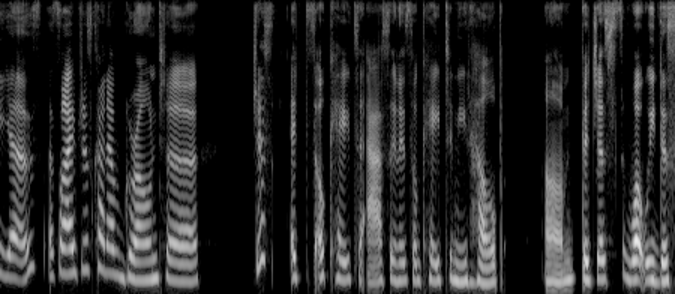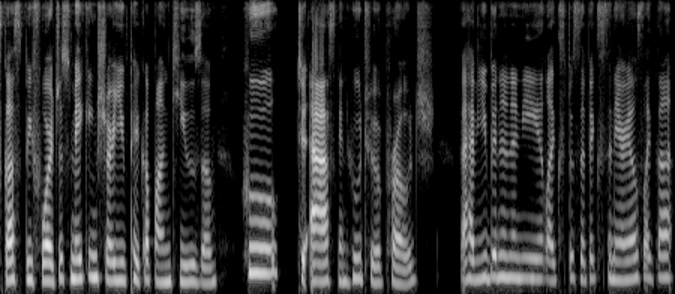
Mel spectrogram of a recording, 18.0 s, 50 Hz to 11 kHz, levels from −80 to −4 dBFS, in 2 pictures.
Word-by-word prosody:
yes, 235 Hz, -4 st, -1 dB, 0.3 s
that's 255 Hz, -, -10 dB
why 280 Hz, -1 st, +4 dB
I've 285 Hz, -, -3 dB
just 320 Hz, +1 st, -10 dB
kinda 285 Hz, -7 st, -3 dB
grown 210 Hz, -1 st, -1 dB
to 195 Hz, -1 st, -1 dB, 0.7 s
just 430 Hz, +5 st, -5 dB, 0.2 s
it's 235 Hz, 0 st, -6 dB
okay 225 Hz, -3 st, -4 dB
to -, -, -10 dB
ask, 210 Hz, -, -1 dB
and 200 Hz, -2 st, -5 dB
it's 200 Hz, 0 st, -7 dB
okay 200 Hz, 0 st, -6 dB
to 225 Hz, +2 st, -9 dB
need 200 Hz, -1 st, -3 dB
help, 180 Hz, 0 st, -2 dB, 0.6 s
um, 100 Hz, -, -1 dB
but 210 Hz, -1 st, +3 dB
just 215 Hz, +6 st, -1 dB
what 215 Hz, -3 st, +6 dB
we 205 Hz, +1 st, +2 dB
discussed 205 Hz, +2 st, +3 dB
before, 200 Hz, -1 st, +5 dB
just 225 Hz, +2 st, -3 dB
making 225 Hz, +2 st, +4 dB
sure 215 Hz, -3 st, +2 dB
you 205 Hz, 0 st, +1 dB
pick 205 Hz, -2 st, -3 dB
up 205 Hz, -1 st, -1 dB
on 185 Hz, 0 st, 0 dB
cues 190 Hz, -2 st, -4 dB
of 175 Hz, +2 st, -4 dB, 0.4 s
who 285 Hz, 0 st, +5 dB, 0.2 s
to -, -, +2 dB
ask 195 Hz, +1 st, +10 dB
and 190 Hz, -1 st, -6 dB
who 230 Hz, +3 st, -4 dB
to 200 Hz, -4 st, -6 dB
approach. 175 Hz, +1 st, -5 dB, 0.3 s
But -, -, +1 dB
have 215 Hz, -1 st, +2 dB
you 230 Hz, +1 st, -2 dB
been 245 Hz, +1 st, +1 dB
in 240 Hz, -1 st, -1 dB
any, 230 Hz, -1 st, -3 dB
like, 205 Hz, -1 st, -5 dB
specific 225 Hz, -1 st, -9 dB
scenarios 215 Hz, +1 st, -3 dB
like 220 Hz, -, -7 dB
that? 235 Hz, -1 st, -2 dB
215 Hz, 175 wpm, -25 LUFS, 200-235 Hz, 0.7 s, ask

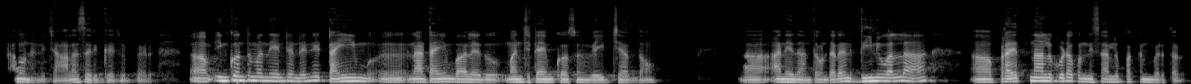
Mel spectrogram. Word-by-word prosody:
అవునండి. 115 Hz, -6 st, -1 dB
చాలా 95 Hz, +4 st, -3 dB
సరిగ్గా 105 Hz, -3 st, -4 dB
చెప్పారు. -, -, -11 dB, 0.4 s
ఆహ్, 135 Hz, -, +1 dB
ఇంకొంతమందేంటంటేండి 170 Hz, -3 st, +3 dB
టైము 150 Hz, +2 st, +3 dB, 0.5 s
నా 125 Hz, -, +4 dB
టైం 125 Hz, +2 st, +3 dB
బాలేదు. 110 Hz, -2 st, 0 dB, 0.2 s
మంచి 120 Hz, +1 st, +2 dB
టైం 115 Hz, -1 st, +4 dB
కోసం 115 Hz, -1 st, -1 dB
వెయిట్ 105 Hz, 0 st, -3 dB
చేద్దాం. 100 Hz, -1 st, -5 dB, 1.0 s
ఆహ్, 105 Hz, 0 st, -2 dB
అనే 120 Hz, -1 st, +4 dB
దాంతో 105 Hz, 0 st, -2 dB
ఉంటారు. 115 Hz, +7 st, 0 dB, 0.2 s
దీని 155 Hz, +2 st, +6 dB
వల్ల 160 Hz, +2 st, +1 dB, 0.7 s
ఆహ్, 120 Hz, 0 st, +2 dB
ప్రయత్నాలు 155 Hz, +4 st, +3 dB
కూడా 160 Hz, +1 st, +2 dB
కొన్ని 130 Hz, -2 st, 0 dB
సార్లు 125 Hz, -2 st, -2 dB
పక్కన 115 Hz, 0 st, -4 dB
పెడతారు. 105 Hz, +1 st, -9 dB
125 Hz, 140 wpm, -22 LUFS, 110-155 Hz, 1.0 s, దీని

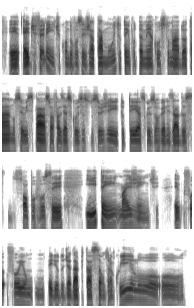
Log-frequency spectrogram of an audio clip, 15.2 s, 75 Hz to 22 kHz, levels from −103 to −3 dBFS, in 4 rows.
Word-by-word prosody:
É 90 Hz, +1 st, +5 dB, 0.2 s
é 100 Hz, -, +7 dB
diferente 110 Hz, -5 st, -1 dB
quando 95 Hz, -1 st, -7 dB
você 95 Hz, +2 st, -3 dB
já 95 Hz, +1 st, +1 dB
tá 95 Hz, +1 st, +4 dB
muito 100 Hz, +7 st, -7 dB
tempo, 100 Hz, -3 st, -4 dB
também, 90 Hz, -2 st, -1 dB
acostumado 95 Hz, 0 st, -1 dB
a -, -, +2 dB
estar 100 Hz, +1 st, +4 dB
no 100 Hz, -, -10 dB
seu 95 Hz, -, 0 dB
espaço, 100 Hz, 0 st, +7 dB
a -, -, 0 dB
fazer 100 Hz, +1 st, -1 dB
as 95 Hz, -, +3 dB
coisas 100 Hz, -2 st, -4 dB
do -, -, -12 dB
seu 95 Hz, -, -2 dB
jeito, 95 Hz, -2 st, -3 dB
ter 100 Hz, 0 st, +2 dB
as 100 Hz, -, -1 dB
coisas 95 Hz, -2 st, -4 dB
organizadas 95 Hz, -1 st, 0 dB, 0.2 s
só 110 Hz, -, -2 dB
por 105 Hz, -1 st, -11 dB
você 100 Hz, 0 st, 0 dB, 0.5 s
e 245 Hz, +2 st, +3 dB
tem 115 Hz, -, +1 dB
mais 110 Hz, +1 st, +1 dB
gente. 95 Hz, -5 st, -9 dB, 0.3 s
Eh, -, -, +1 dB
fo -, -, -2 dB
foi 110 Hz, -1 st, -1 dB
um 100 Hz, -1 st, -7 dB
um 90 Hz, -1 st, -15 dB
período 95 Hz, -2 st, -3 dB
de 95 Hz, -, -1 dB
adaptação 90 Hz, -1 st, +2 dB
tranquilo 130 Hz, +11 st, -2 dB
ou 115 Hz, -5 st, -3 dB
ou 90 Hz, -3 st, -6 dB
100 Hz, 180 wpm, -27 LUFS, 95-105 Hz, 0.5 s, é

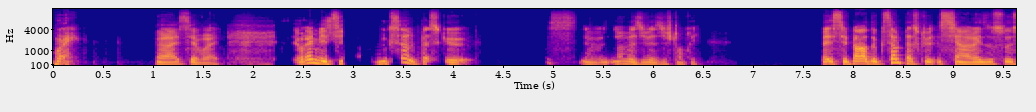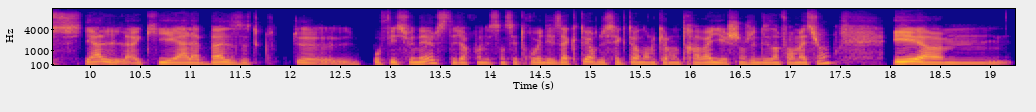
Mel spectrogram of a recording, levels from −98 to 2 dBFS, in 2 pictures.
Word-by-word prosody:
Ouais! -, -, 0 dB, 0.8 s
Ouais, 130 Hz, +1 st, +2 dB
c'est 140 Hz, -1 st, 0 dB
vrai. 110 Hz, -2 st, -5 dB, 0.7 s
C'est -, -, -8 dB
vrai, 220 Hz, -, +6 dB
mais 175 Hz, -8 st, +8 dB
c'est 150 Hz, +3 st, -1 dB, 0.3 s
paradoxal 155 Hz, -, 0 dB
parce 130 Hz, -, 0 dB
que 130 Hz, -2 st, -2 dB, 0.7 s
c -, -, -17 dB
heu, 130 Hz, -1 st, -5 dB
non, 150 Hz, -, -4 dB
vas 145 Hz, -3 st, +1 dB
y, -, -, -3 dB
vas 135 Hz, -, 0 dB
y, 115 Hz, +3 st, -5 dB
je 130 Hz, -, -3 dB
t'en 120 Hz, -, -6 dB
prie. 125 Hz, +2 st, -15 dB, 1.2 s
Beh 150 Hz, -, +6 dB
c'est 150 Hz, +1 st, +3 dB
paradoxal 160 Hz, +9 st, +6 dB
parce 170 Hz, -8 st, +1 dB
que 145 Hz, -2 st, 0 dB
c'est 145 Hz, +1 st, +1 dB
un 135 Hz, -, +4 dB
réseau 140 Hz, +1 st, +3 dB
social 140 Hz, -3 st, -2 dB
qui 125 Hz, -1 st, 0 dB
est -, -, +1 dB
à 115 Hz, -1 st, +1 dB
la 115 Hz, -, -1 dB
base, 120 Hz, 0 st, -1 dB
heu, -, -, -9 dB
toute, -, -, -17 dB, 0.2 s
heu, -, -, -6 dB
professionnel, 130 Hz, +7 st, -3 dB
c'est 120 Hz, -, -8 dB
à -, -, -5 dB
dire 120 Hz, 0 st, -5 dB
qu'on 120 Hz, -, -8 dB
est 110 Hz, -, -7 dB
censé 120 Hz, +1 st, -9 dB
trouver 120 Hz, +1 st, -6 dB
des 115 Hz, +1 st, -5 dB
acteurs 130 Hz, +2 st, -2 dB
du 130 Hz, -, -4 dB
secteur 125 Hz, +1 st, -4 dB
dans 120 Hz, -, -4 dB
lequel 120 Hz, +1 st, -4 dB
on 115 Hz, -, -5 dB
travaille 120 Hz, +1 st, -2 dB
et 115 Hz, -, -3 dB
échanger 120 Hz, +2 st, 0 dB
des 115 Hz, 0 st, -4 dB
informations, 115 Hz, -, -2 dB, 0.6 s
et 145 Hz, +2 st, +10 dB
hem, 115 Hz, -5 st, +1 dB
125 Hz, 185 wpm, -23 LUFS, 115-145 Hz, 1.2 s, et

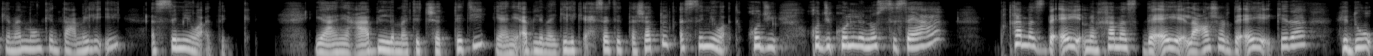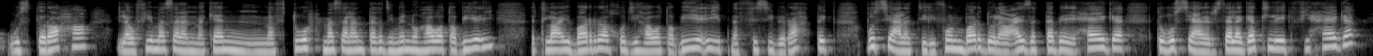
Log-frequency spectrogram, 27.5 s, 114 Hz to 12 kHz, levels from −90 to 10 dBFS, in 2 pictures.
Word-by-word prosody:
كمان 195 Hz, -2 st, -2 dB
ممكن 210 Hz, -1 st, -4 dB
تعملي 190 Hz, +3 st, -3 dB
إيه؟ 285 Hz, +5 st, -8 dB, 0.3 s
قسّمي 205 Hz, +5 st, +1 dB
وقتِك. 170 Hz, -, -7 dB, 0.8 s
يعني 160 Hz, 0 st, +1 dB
ع 150 Hz, 0 st, -1 dB
قبل 180 Hz, +1 st, +2 dB
ما 160 Hz, -, -1 dB
تتشتتي، 185 Hz, -, -3 dB
يعني 145 Hz, 0 st, -3 dB
قبل 180 Hz, -2 st, +1 dB
ما 155 Hz, -, -2 dB
ييجي 150 Hz, +5 st, -2 dB
لِك 185 Hz, 0 st, -2 dB
إحساس 195 Hz, 0 st, -2 dB
التشتت 220 Hz, -, -2 dB
قسّمي 250 Hz, +3 st, +1 dB
وقتِك، 195 Hz, -, -6 dB
خدي 240 Hz, -3 st, +1 dB, 0.3 s
خدي 255 Hz, -2 st, +2 dB
كُل 275 Hz, -1 st, +3 dB
نُص 260 Hz, +1 st, +2 dB
ساعة، 240 Hz, -, +2 dB, 0.8 s
5 290 Hz, -5 st, +4 dB
دقايق 215 Hz, +4 st, +3 dB
من 200 Hz, -1 st, +1 dB
5 235 Hz, +3 st, +1 dB
دقايق 205 Hz, +5 st, +4 dB
ل10 215 Hz, +6 st, 0 dB
دقايق 210 Hz, +4 st, 0 dB
كده 275 Hz, +4 st, 0 dB, 0.3 s
هدوء 230 Hz, +3 st, +2 dB
واستراحة 200 Hz, +8 st, +1 dB, 0.3 s
لو 175 Hz, -1 st, +2 dB
في 210 Hz, +5 st, -3 dB
مثلًا 205 Hz, -3 st, 0 dB
مكان 175 Hz, +3 st, 0 dB, 0.4 s
مفتوح 215 Hz, +7 st, -2 dB
مثلًا 195 Hz, 0 st, +1 dB
تاخدي 190 Hz, -1 st, -2 dB
منه 195 Hz, +1 st, +1 dB
هوا 195 Hz, +2 st, +3 dB
طبيعي، 210 Hz, -, -1 dB, 0.4 s
اطلعي 195 Hz, +2 st, +2 dB
برّه 200 Hz, +5 st, +2 dB
خدي 195 Hz, -4 st, -3 dB
هوا 175 Hz, +1 st, +2 dB
طبيعي، 205 Hz, +5 st, -1 dB
اتنفسي 185 Hz, 0 st, -8 dB
براحتِك، 205 Hz, +5 st, -3 dB, 0.3 s
بُصّي 255 Hz, 0 st, +1 dB
على 175 Hz, -1 st, +3 dB
التليفون 175 Hz, +5 st, -1 dB
برضه 210 Hz, -1 st, +3 dB
لو 170 Hz, -2 st, +2 dB
عايزة 195 Hz, 0 st, +1 dB
تتابعي 195 Hz, -2 st, -1 dB
حاجة، 225 Hz, +3 st, +2 dB, 0.3 s
تبُصّي 210 Hz, +1 st, +1 dB
على 175 Hz, -2 st, +3 dB
رسالة 190 Hz, +4 st, +3 dB
جات 215 Hz, +4 st, +1 dB
لِك 215 Hz, -2 st, +1 dB
في 215 Hz, 0 st, -11 dB
حاجة، 260 Hz, +8 st, +1 dB
200 Hz, 145 wpm, -22 LUFS, 180-225 Hz, 0.8 s, 5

